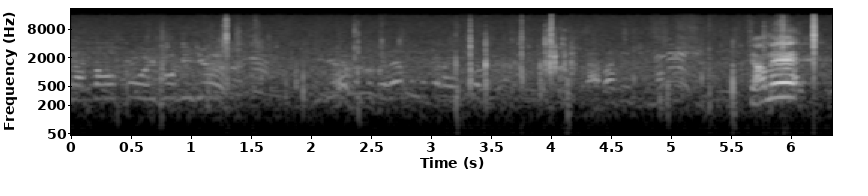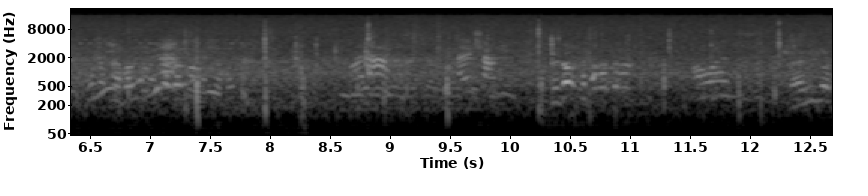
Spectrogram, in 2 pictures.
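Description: Children shout and call out across an open field.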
